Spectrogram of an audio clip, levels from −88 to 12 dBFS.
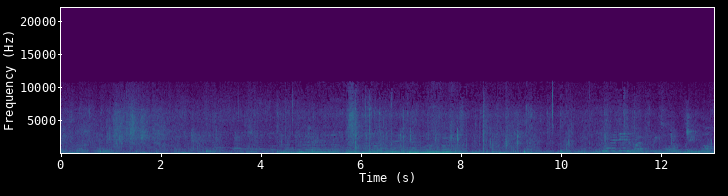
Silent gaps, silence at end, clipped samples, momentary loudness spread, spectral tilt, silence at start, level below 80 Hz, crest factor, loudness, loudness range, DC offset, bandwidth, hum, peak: none; 0 s; under 0.1%; 8 LU; -4 dB/octave; 0 s; -56 dBFS; 20 dB; -50 LUFS; 5 LU; under 0.1%; 11.5 kHz; none; -28 dBFS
